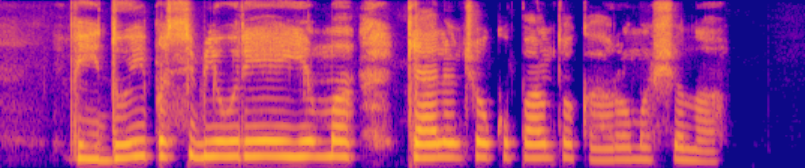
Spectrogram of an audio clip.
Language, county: Lithuanian, Klaipėda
